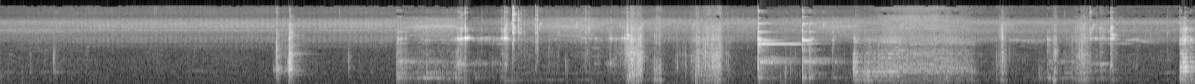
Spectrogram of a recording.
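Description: Irregular metal clinks and knocks of galvanized well pipe, fittings and chain being handled at a wellhead, with a short scraping noise near the middle, over a steady chorus of crickets.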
